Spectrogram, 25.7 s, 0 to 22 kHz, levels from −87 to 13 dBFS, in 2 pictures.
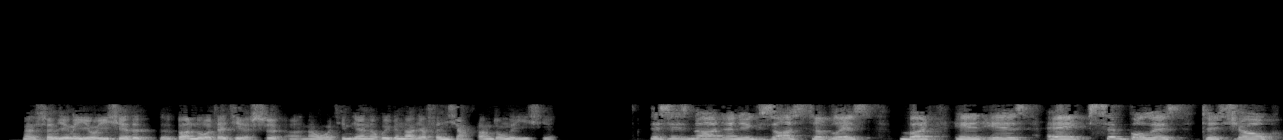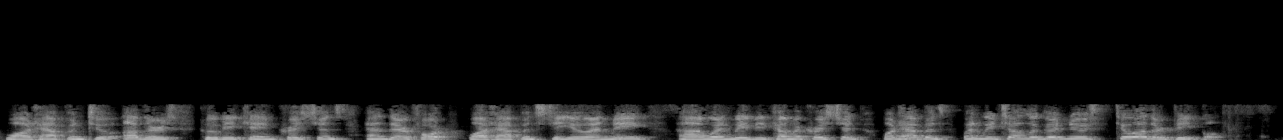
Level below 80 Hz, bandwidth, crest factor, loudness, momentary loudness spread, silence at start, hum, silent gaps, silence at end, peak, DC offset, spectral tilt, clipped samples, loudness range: -64 dBFS; 5.8 kHz; 16 dB; -22 LUFS; 7 LU; 0.25 s; none; 5.80-6.28 s; 0.6 s; -6 dBFS; under 0.1%; -9.5 dB/octave; under 0.1%; 3 LU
